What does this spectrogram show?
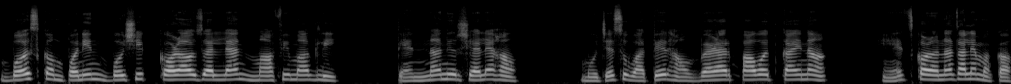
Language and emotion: Goan Konkani, sad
